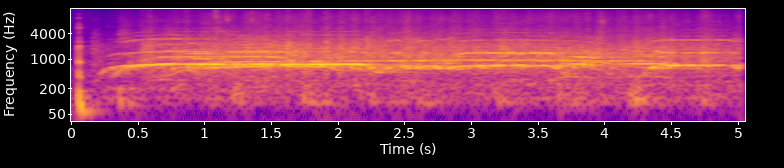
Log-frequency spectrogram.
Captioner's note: audience applauding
